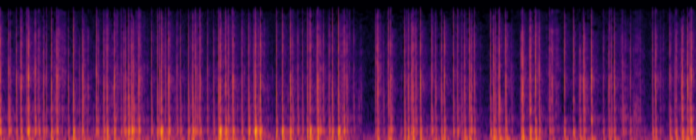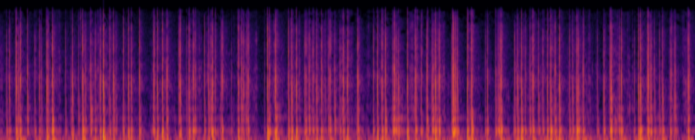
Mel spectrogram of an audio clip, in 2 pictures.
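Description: Long nails tap fast on the glossy cover of a paperback novel, making a dense, crackly stream of sharp clicks. The tapping runs steadily for about ten seconds, with a brief pause near the three-second mark.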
